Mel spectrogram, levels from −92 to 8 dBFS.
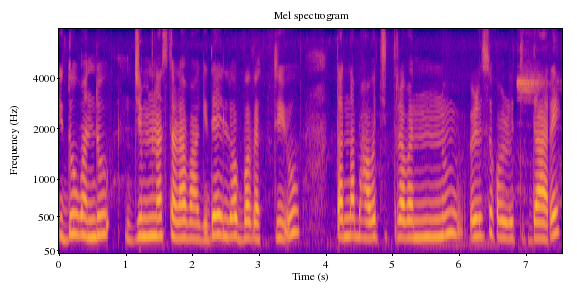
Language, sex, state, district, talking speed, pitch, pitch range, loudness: Kannada, female, Karnataka, Bidar, 85 wpm, 235 Hz, 220-255 Hz, -16 LUFS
